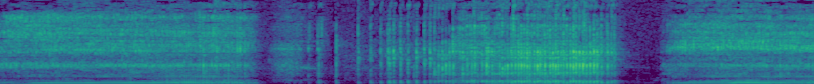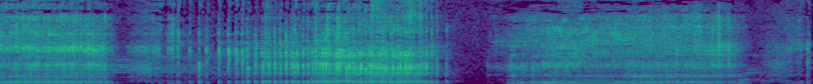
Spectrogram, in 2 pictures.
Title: Worst Case Of Snoring The Human SNORLAX!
